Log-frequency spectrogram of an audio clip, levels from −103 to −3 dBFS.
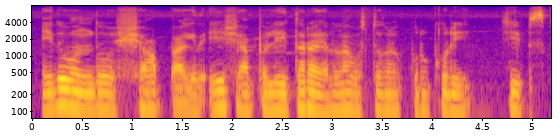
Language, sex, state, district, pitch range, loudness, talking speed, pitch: Kannada, male, Karnataka, Koppal, 105-115 Hz, -19 LUFS, 150 wpm, 110 Hz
